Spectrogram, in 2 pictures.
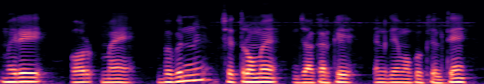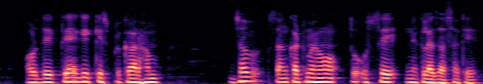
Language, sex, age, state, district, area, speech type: Hindi, male, 18-30, Rajasthan, Jodhpur, rural, spontaneous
